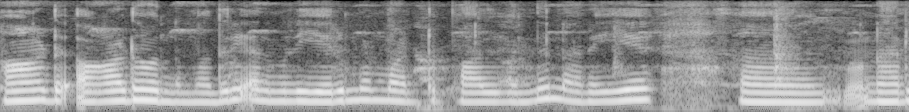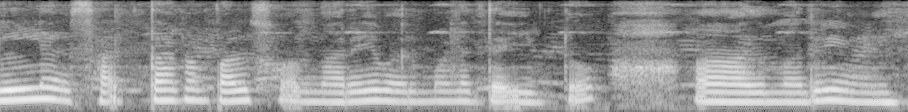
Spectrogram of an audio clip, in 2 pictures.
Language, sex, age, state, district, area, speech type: Tamil, female, 18-30, Tamil Nadu, Nagapattinam, rural, spontaneous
